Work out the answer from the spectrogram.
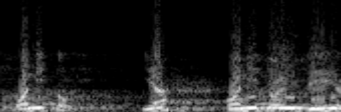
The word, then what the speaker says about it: Juanito: Juanito. Actually, that pronunciation in Spanish is Juanito. Juanito. Yeah? Juanito is the right pronunciation of Jonato, what we are pronouncing.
